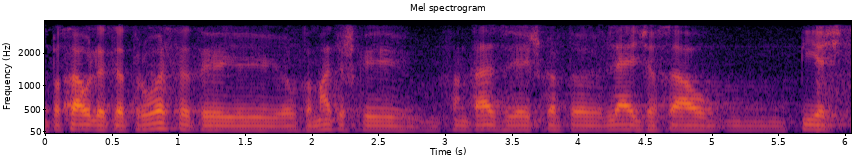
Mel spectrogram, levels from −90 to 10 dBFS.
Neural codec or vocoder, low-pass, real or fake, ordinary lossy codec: none; 3.6 kHz; real; AAC, 16 kbps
